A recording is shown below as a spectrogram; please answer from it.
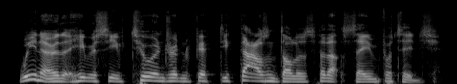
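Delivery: ordinary delivery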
